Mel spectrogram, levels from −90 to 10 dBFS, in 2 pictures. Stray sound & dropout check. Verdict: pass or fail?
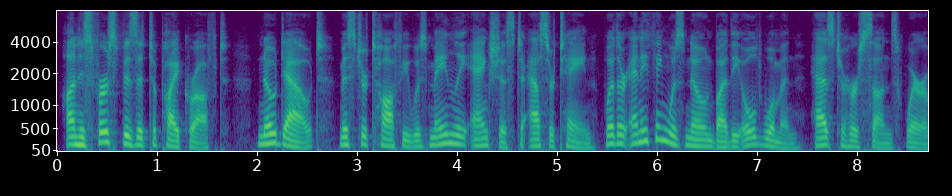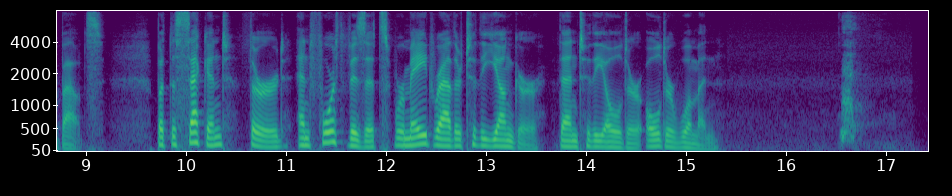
fail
